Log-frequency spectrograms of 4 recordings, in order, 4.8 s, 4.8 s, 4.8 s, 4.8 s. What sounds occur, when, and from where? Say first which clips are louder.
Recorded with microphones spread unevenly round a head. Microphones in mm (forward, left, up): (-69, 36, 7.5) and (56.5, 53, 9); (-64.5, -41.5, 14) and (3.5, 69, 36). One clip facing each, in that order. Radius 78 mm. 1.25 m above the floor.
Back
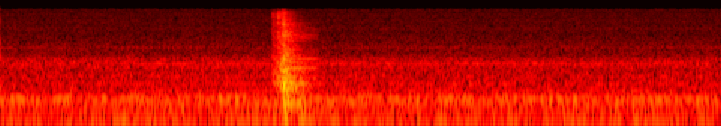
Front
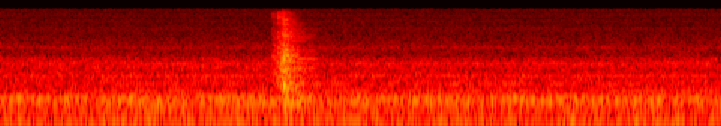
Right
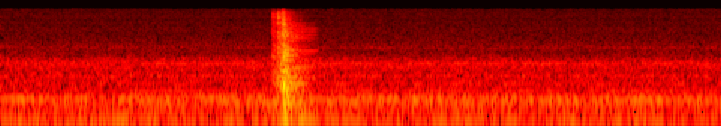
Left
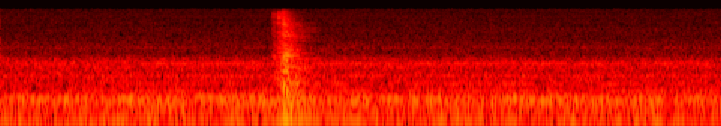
1.8 s a microwave: back 3 dB, right 10 dB; 100° right, 0.7 m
